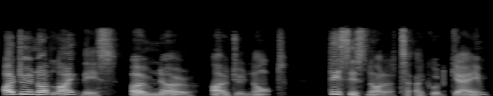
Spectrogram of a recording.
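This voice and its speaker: A man's voice: mid-range voice, huge pitch swings, unhurried, no echo, highs cut off, voice pushed up. A man voicing an anxious, fussy pet fish who scolds indignantly in a children's storybook. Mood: upset. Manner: exclaiming, fretful, insistent. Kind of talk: children's picture-book character voice.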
